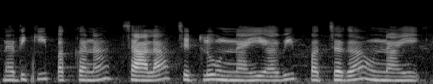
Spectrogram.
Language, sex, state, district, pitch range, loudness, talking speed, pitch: Telugu, female, Telangana, Mahabubabad, 195-220 Hz, -22 LUFS, 110 wpm, 205 Hz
